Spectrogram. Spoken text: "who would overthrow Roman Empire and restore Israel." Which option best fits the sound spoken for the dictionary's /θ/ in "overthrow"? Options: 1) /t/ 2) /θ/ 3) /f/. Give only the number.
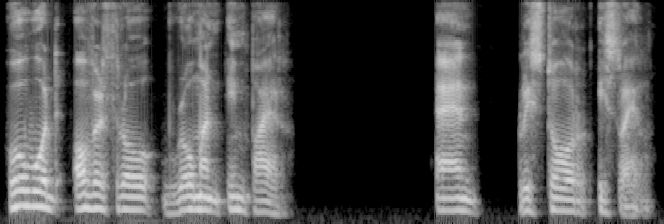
2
